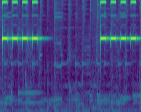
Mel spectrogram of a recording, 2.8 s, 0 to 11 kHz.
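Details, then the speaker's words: First Alert CO605 plug-in carbon monoxide alarm with 9-volt battery backup: loud 85-decibel T3-pattern shrill beeps repeating as the alarm warns. "when an alarm is triggered you'll hear a loud 85 decibel t3 pattern chirp to alert you"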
